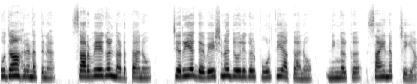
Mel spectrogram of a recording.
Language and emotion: Malayalam, neutral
